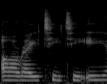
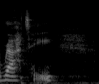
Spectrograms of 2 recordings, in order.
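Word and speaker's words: Ratte: out the rat potatoes, which is spelt R-A-T-T-E, I don't know if you say it rat or ratty, but they are a sort of derivative potato of the pink fir apple, but less knobbly.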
